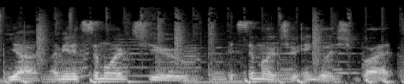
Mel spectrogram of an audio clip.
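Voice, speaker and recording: A young American man answering interview questions in a thoughtful, hesitant way, with many pauses and fillers. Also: lowish voice, over loud music. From United States. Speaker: guest.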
